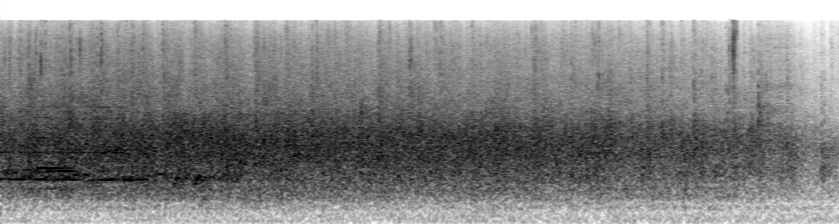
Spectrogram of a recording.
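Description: A large audience applauding, a steady clapping that slowly dies away toward the end.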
